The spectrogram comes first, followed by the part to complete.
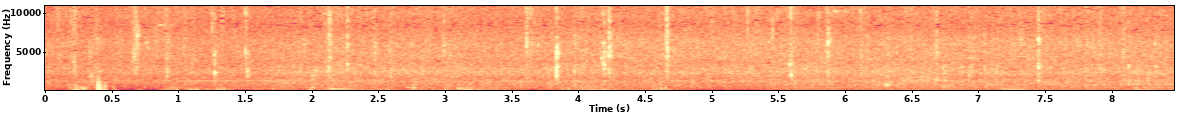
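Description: Steady rain falling, heard as an even hiss, with a few light clicks and short low hums in the first half.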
